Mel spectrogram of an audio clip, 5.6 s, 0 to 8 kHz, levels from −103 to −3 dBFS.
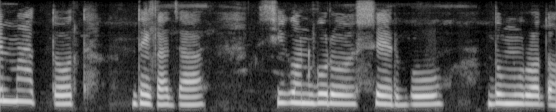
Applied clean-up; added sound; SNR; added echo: none; none; none; none.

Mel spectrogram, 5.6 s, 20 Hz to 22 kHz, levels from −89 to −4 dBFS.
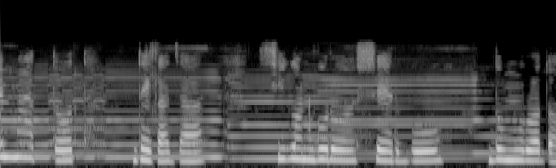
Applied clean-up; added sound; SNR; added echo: none; Bowed string instrument; 12 dB; none.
